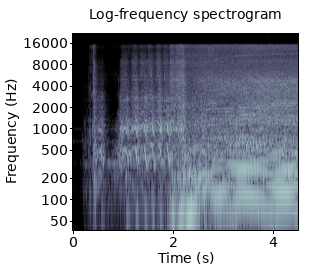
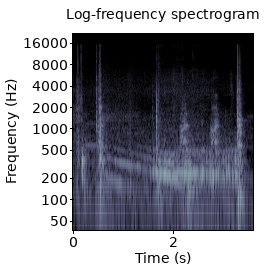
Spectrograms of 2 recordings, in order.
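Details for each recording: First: Petrol Smart ForTwo after reassembly, subframe refitted, following a seized alternator and failed starter: a couple of seconds of quick, even cranking, then it catches cleanly and settles to a steady idle. Normal start. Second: Smart ForTwo with a previously seized alternator, cranked on a booster pack in neutral: strained starter whine sags in pitch between clicks and never catches. Owners suspect not enough power and consider a bigger battery or jump leads; cause not confirmed.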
